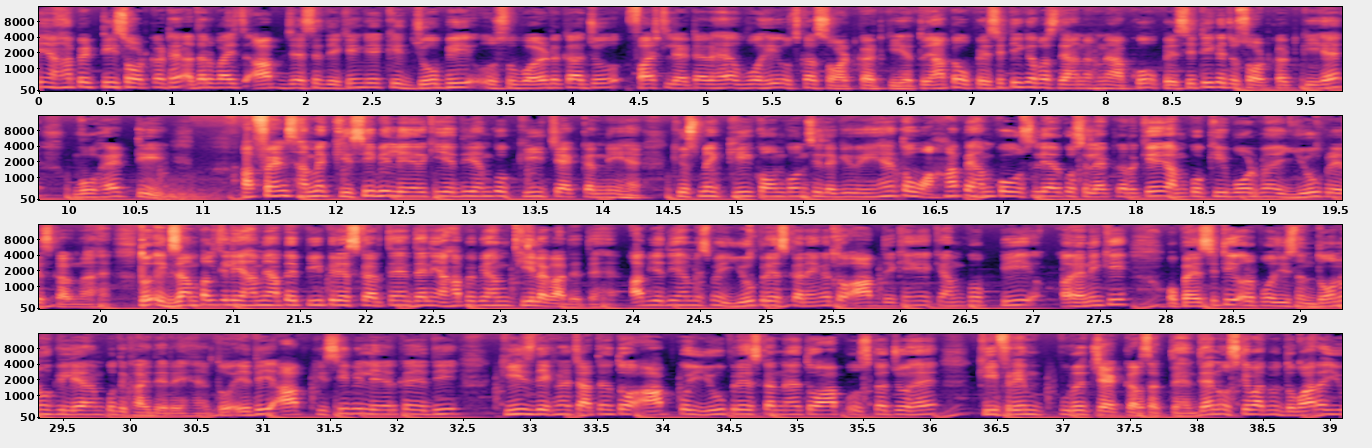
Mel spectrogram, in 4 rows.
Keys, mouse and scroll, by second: 19.0 u, 34.2 u.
